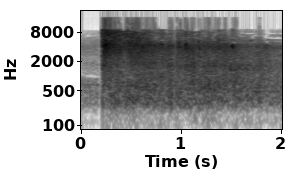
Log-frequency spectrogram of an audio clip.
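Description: An explosion: a sudden loud blast about a fifth of a second in, followed by a dense noisy wash that fades only slowly.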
